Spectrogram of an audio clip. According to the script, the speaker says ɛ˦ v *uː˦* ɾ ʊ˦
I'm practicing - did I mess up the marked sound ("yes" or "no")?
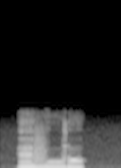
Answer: no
